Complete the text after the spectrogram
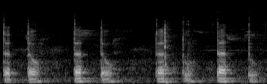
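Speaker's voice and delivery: तत्व said slowly, like तत्तो, with a doubled त and a rounded end; teacher slowly repeating तत्व as तत्तो; slow drill. Shown as a demonstration. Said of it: "बोलते क्या हैं इसको".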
